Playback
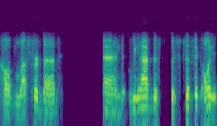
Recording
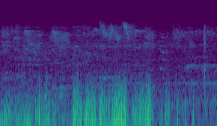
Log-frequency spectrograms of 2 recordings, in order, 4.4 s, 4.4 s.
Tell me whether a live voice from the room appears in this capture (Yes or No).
No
